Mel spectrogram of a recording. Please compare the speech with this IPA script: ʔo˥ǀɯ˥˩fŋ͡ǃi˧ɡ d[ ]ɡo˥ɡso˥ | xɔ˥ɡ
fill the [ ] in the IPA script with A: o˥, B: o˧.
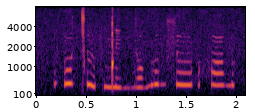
B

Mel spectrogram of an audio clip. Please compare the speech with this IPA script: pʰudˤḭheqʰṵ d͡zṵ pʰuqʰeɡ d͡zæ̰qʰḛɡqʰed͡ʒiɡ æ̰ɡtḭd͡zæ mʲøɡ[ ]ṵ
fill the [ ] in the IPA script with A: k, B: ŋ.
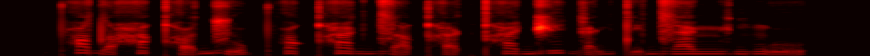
B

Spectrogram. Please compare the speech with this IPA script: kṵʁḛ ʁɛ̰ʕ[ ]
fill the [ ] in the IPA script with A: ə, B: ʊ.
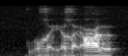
A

